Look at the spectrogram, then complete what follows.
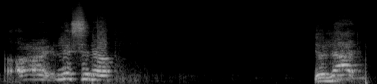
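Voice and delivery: high, loud commanding bellow; orc general shouting. Acted. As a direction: bark the order to the troops. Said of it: "says the orc general".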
